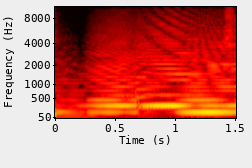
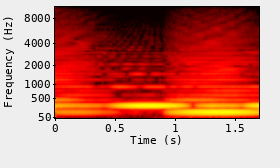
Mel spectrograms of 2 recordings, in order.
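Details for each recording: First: Yamaha CS-40M vintage analogue synth after repair: clean, bright, buzzy notes sustain steadily with no crackle or dropout, both oscillators sounding full; a proper waveform has replaced the chopped one caused by the output switch, and it sounds as expected. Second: Yamaha CS-40M vintage synth that suddenly developed a fault: held notes alternate, every other one thinner and buzzier as if a different waveform, with identical VCO setups and the VCF fully open with no resonance.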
